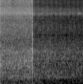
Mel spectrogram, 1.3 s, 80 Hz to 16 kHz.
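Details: Volta RM5X 160 cc scooter after variator service with a new Powerlink belt, done for the owner's complaint of a squeak on take-off: the engine idles with a steady low thrum, no squeak or rattle, smooth and even. Normal running after repair.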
